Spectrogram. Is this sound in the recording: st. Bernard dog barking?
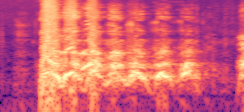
yes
